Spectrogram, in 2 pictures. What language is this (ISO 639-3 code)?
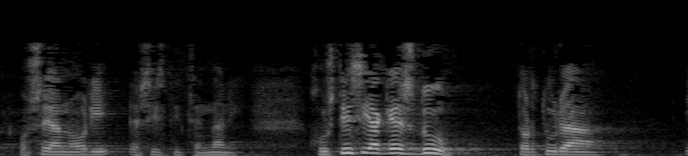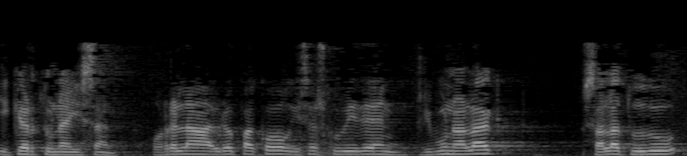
eus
